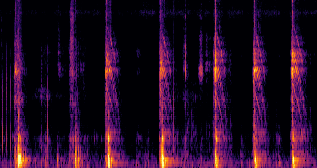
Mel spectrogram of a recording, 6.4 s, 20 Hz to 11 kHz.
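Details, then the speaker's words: DYS Samguk WEI 2600kv quadcopter motors, about 50 packs and crashes, hand-spun: short whirs with a dry, gritty rattle overtone and squeaking from worn bearings, versus a freshly rebearinged motor with no rattle. "I just want to give you an idea of what dysm look way or way or however you'd say it Motors sound like when they have bad bearings so if you take them and you spin them let's listen it's almost like a rattle overtone to it"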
